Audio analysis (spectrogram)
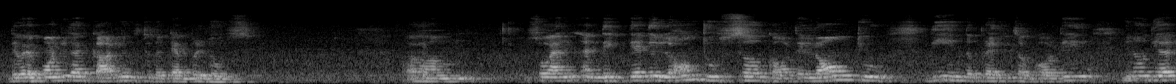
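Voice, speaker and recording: A man's voice: on the high side, moderate pace, a little mellow, a little hiss or hum. A man in his thirties preaching a sermon as pastor into a handheld mic in a church hall, talking conversationally with many fillers and restarts. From India. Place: church hall with drum kit. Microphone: handheld microphone. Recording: very echoey hall, picked up from a distance.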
